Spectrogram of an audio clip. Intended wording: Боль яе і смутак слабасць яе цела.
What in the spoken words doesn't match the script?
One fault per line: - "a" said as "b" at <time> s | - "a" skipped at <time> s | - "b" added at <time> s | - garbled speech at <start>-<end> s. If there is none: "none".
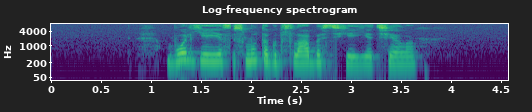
none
